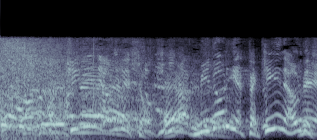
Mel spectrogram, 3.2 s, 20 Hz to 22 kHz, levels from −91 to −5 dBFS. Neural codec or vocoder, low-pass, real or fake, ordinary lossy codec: none; 7.2 kHz; real; none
